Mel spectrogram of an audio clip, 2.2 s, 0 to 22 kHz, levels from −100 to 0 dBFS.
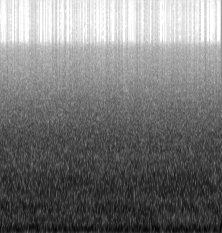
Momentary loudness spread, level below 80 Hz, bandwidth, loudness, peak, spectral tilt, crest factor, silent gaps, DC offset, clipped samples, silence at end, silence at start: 0 LU; -12 dBFS; 8 kHz; -6 LUFS; 0 dBFS; -8 dB/octave; 6 dB; none; 2%; 2%; 0 s; 0 s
